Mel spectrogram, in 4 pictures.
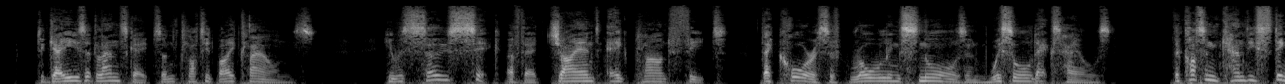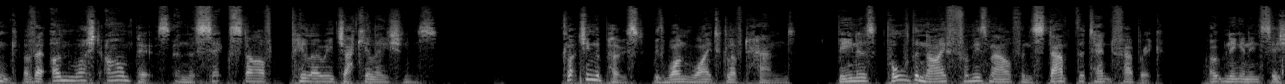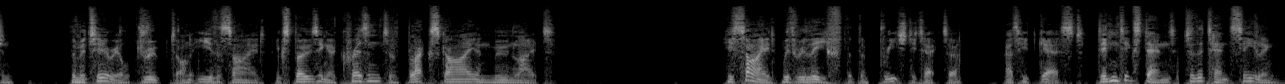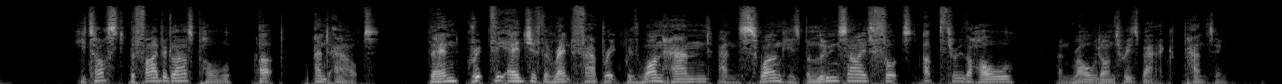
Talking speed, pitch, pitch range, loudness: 145 wpm, 120 Hz, 100-150 Hz, -26 LUFS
